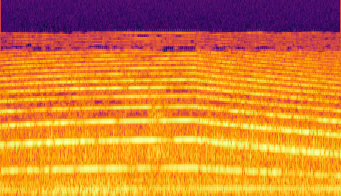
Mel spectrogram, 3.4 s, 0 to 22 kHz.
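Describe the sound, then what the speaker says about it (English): A police car siren in the video game LA Noire, set in 1940s Los Angeles, wails steadily and loudly throughout with a smooth rising and falling pitch and no voices over it. "Hit the siren."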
